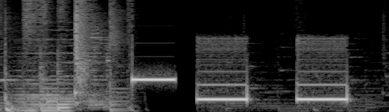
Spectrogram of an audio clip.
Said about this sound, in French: personne que vous essayez de joindre n'est pas disponible, vous pourrez envoyer un message après le bip sonore.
